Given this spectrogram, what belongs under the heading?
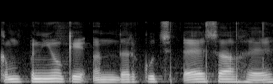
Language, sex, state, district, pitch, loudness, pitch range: Hindi, male, Haryana, Rohtak, 120 Hz, -17 LUFS, 110-125 Hz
